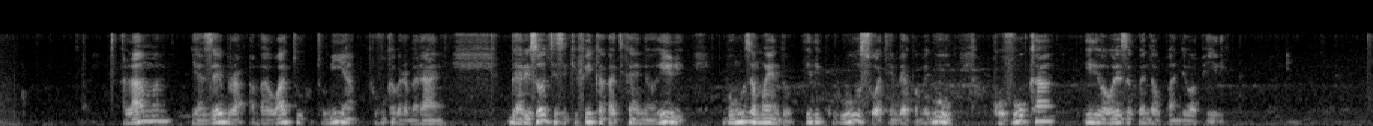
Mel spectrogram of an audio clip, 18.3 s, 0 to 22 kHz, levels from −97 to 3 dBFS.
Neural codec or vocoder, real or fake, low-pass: none; real; 7.2 kHz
